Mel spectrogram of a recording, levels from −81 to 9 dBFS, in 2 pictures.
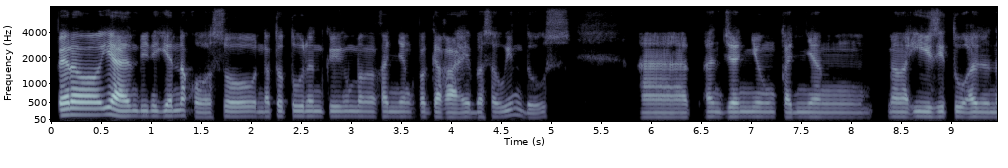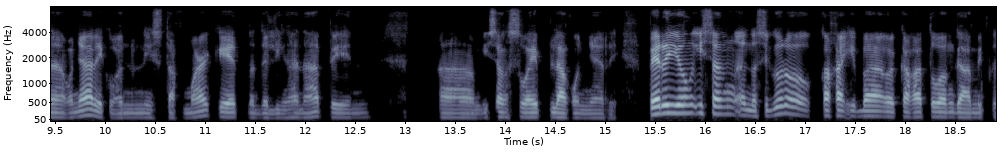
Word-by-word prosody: pero 170 +1 +8
'yan 140 -6 +7
binigyan 135 0 -2
ako 120 -4 -6
so, 125 0 -2
natutunan 130 +1 -5
ko 130 +1 -5
'yong 130 0 -6
mga 130 -1 -6
kanyang 125 -1 -6
pagkakaiba 115 -1 -2
sa 120 +1 -7
Windows 125 - -10 0.7
at 115 0 -2 0.2
nandyan 120 0 -1
'yong 120 -1 -4
kanyang 115 0 -4 0.6
mga 120 -1 -1
easy 125 0 0
to 125 -2 -5
ano 120 0 -1
na 115 -2 -2
kunyari, 145 +8 +2
kung 105 -1 -10
ano 105 +1 -11
na 110 - -12
'yung 105 - -12
stock - - -8
market 115 0 0
madaling 105 -1 -10
hanapin, 110 0 -7 0.7
um, 105 -1 -4
isang 120 +2 -2
swipe 115 -1 -1
lang 110 -2 +3
kunyari. 100 -2 -9 0.3
Pero 190 +3 +11
'yong 210 0 +5
isang 195 -3 +2
ano 150 -3 -1
siguro 180 0 -1
kakaiba 140 -2 +2
o 120 - -1
kakatuwang 120 0 -1
gamit 110 0 -1
ko - - -12
120 Hz, 145 wpm, -25 LUFS, 115-135 Hz, 0.7 s, Pero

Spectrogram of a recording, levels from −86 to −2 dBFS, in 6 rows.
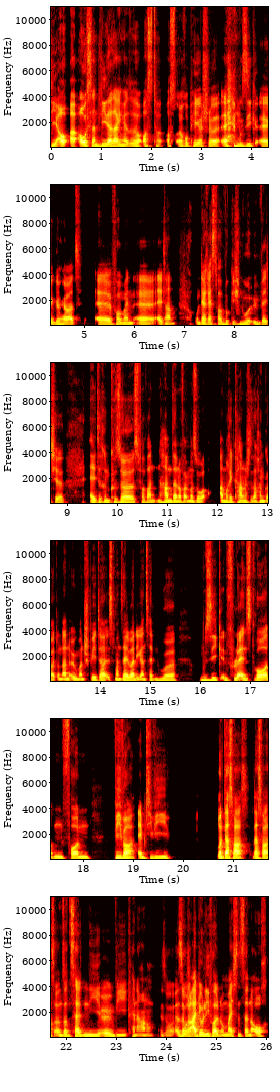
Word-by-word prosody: die 140 0 0
Au 140 +1 +5
Auslandlieder, 150 -2 +4
sage 135 +1 +4
ich 140 - -3
mal, 130 -3 -1
so 125 0 -2
ost 130 +1 -4 0.2
osteuropäische, 135 0 -2
äh, 140 - +4 0.2
Musik, 145 +1 -4
äh, 130 0 +2
gehört, 130 +2 -1 0.3
äh, 125 +1 +1
von 125 0 -4
meinen, 120 -1 -3
äh, 120 -2 -1
Eltern 150 +8 -2 0.4
und 130 -1 -8
der 125 -1 +2
Rest 130 0 -4
war 125 -2 -4
wirklich 130 0 -8
nur 135 0 -4
irgendwelche 130 0 -4 0.5
älteren 130 +1 -2
Cousins, 135 +1 -1
Verwandten 130 -1 -6
haben 125 0 +2
dann 120 -1 +2
auf 115 +1 -2
einmal 120 - -1
so 115 -1 -3 0.3
amerikanische 120 0 -2
Sachen 115 +1 -3
gehört 115 -1 -3
und - - -4
dann 110 +2 +1
irgendwann 115 -2 -3
später 125 -1 0
ist 120 0 -7
man 115 -2 -2
selber 120 +1 +3
die 115 - -4
ganze 115 0 -3
Zeit 115 -1 -5
nur 115 0 -2 0.5
Musik-influencet 130 0 -1
worden 125 0 +3
von 120 -1 +1 0.5
Viva, 125 -7 +4
MTV 125 0 -1 0.9
und 140 -2 +5
das 135 -1 +8
war's, 115 -5 +5
das 125 0 +1
war's. 115 -1 +4
Ansonsten 120 +2 0
halt 120 -2 +3
nie 125 0 +1
irgendwie, 115 -3 -1
keine 115 -4 -7
Ahnung 105 -1 -6
also 110 -1 -12
also, 130 +1 -1
Radio 145 +4 +6
lief 145 +1 +1
halt 130 -5 +5
und 115 +3 -4
meistens 125 0 -1
dann 120 -1 -1
auch, 125 +1 0
125 Hz, 165 wpm, -24 LUFS, 120-135 Hz, 0.9 s, das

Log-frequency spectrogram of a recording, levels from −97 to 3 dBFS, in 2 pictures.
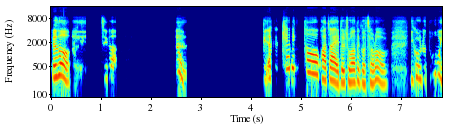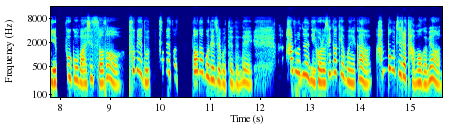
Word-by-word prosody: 그래서 280 +1 +8 0.6
제가 255 0 -6 1.3
예. - - -1 1.5
그 - - -4
약간 - - +2
캐릭터 440 -7 +5
과자 235 -5 +7
애들 200 +1 +4
좋아하는 205 +1 +3
것처럼 190 +1 -1 0.5
이거를 250 +2 -3 0.2
너무 325 -7 -3
예쁘고 245 +5 -1
맛있어서 200 -1 -3
품에 405 -3 -1
놓 205 -6 -4
품에서 380 -2 -9 0.4
떠나보내질 300 - 0
못했는데 190 +1 -7 0.7
하 395 - +1
하루는 325 -9 -1
이거를 205 -1 0
생각해보니까 240 - -3
1 370 +3 -9
봉지를 405 -10 +2
다 195 -7 -6
먹으면 200 +1 -2
245 Hz, 270 characters per minute, -21 LUFS, 200-335 Hz, 1.5 s, 그래서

